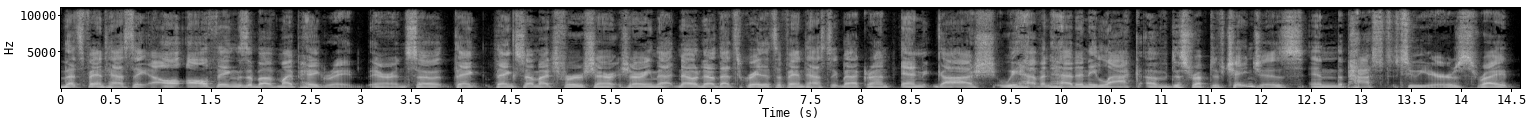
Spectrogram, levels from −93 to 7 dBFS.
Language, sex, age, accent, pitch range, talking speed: English, male, 30-49, American, 90-120 Hz, 175 wpm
